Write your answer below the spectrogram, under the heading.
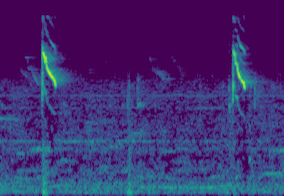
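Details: Calling female white-eye, heard to stir males into song: two thin high downslurred notes about two and a half seconds apart over a quiet low background.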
